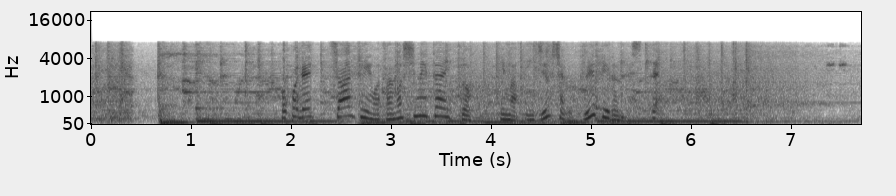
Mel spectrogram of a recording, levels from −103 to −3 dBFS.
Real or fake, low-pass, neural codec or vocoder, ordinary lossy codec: fake; 7.2 kHz; codec, 16 kHz, 2 kbps, FunCodec, trained on Chinese and English, 25 frames a second; none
